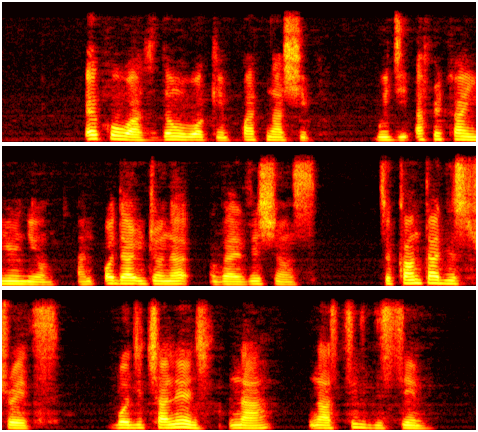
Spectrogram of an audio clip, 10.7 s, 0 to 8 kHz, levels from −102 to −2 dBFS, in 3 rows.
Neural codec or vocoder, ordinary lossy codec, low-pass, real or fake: none; none; 7.2 kHz; real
